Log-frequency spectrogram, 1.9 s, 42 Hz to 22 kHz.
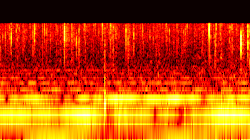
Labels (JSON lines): {"label": "biophony, midshipman", "recorder": "SoundTrap 500"}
